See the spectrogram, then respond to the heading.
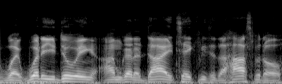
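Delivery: ordinary talk, nothing marked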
